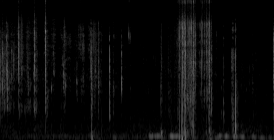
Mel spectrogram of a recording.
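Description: A crisp rolled seaweed snack being bitten and chewed, giving irregular crunchy crackles with a denser burst of crunching about three and a half seconds in.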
